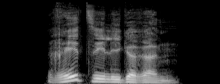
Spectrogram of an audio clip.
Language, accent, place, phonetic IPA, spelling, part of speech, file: German, Germany, Berlin, [ˈʁeːtˌzeːlɪɡəʁən], redseligeren, adjective, De-redseligeren.ogg
- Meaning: inflection of redselig: 1. strong genitive masculine/neuter singular comparative degree 2. weak/mixed genitive/dative all-gender singular comparative degree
